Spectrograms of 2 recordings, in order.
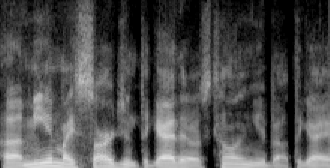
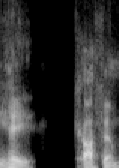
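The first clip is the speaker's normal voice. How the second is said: put-on, emphatic, forceful exclaimed delivery. Retelling a sergeant's order to cuff someone: imitating an exclaimed order. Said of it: "but exclaims to me".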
